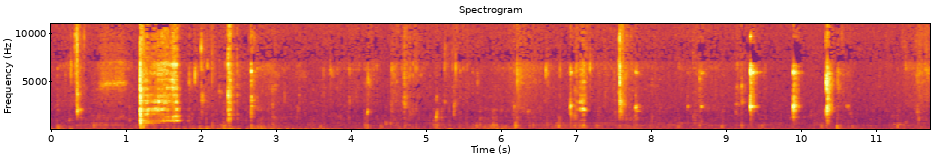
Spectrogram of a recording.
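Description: Faint chewing and mouth sounds of people eating steamed vegetable momos, with scattered small clicks of spoons on glass sauce bowls and a brief louder sound about a second in.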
